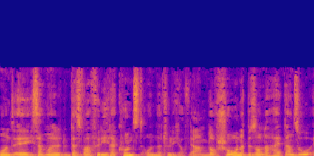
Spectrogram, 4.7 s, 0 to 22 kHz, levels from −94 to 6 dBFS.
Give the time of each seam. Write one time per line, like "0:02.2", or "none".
0:01.6
0:02.8
0:03.1
0:03.6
